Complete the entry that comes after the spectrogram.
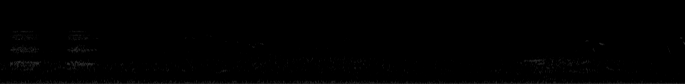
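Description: Faint outdoor ambience with small birds chirping at a distance, with two short, slightly louder calls within the first second.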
